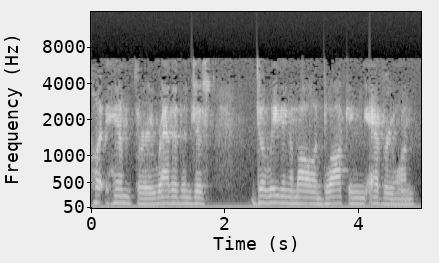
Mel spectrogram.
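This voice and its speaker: A voice with a Southern US accent in audible room echo. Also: man. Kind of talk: casual chat.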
